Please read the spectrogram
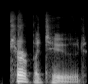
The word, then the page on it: turpitude: American English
